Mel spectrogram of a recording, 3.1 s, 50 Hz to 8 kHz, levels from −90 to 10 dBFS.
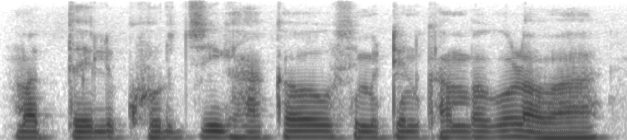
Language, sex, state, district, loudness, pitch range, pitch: Kannada, male, Karnataka, Bidar, -18 LUFS, 115-120 Hz, 120 Hz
